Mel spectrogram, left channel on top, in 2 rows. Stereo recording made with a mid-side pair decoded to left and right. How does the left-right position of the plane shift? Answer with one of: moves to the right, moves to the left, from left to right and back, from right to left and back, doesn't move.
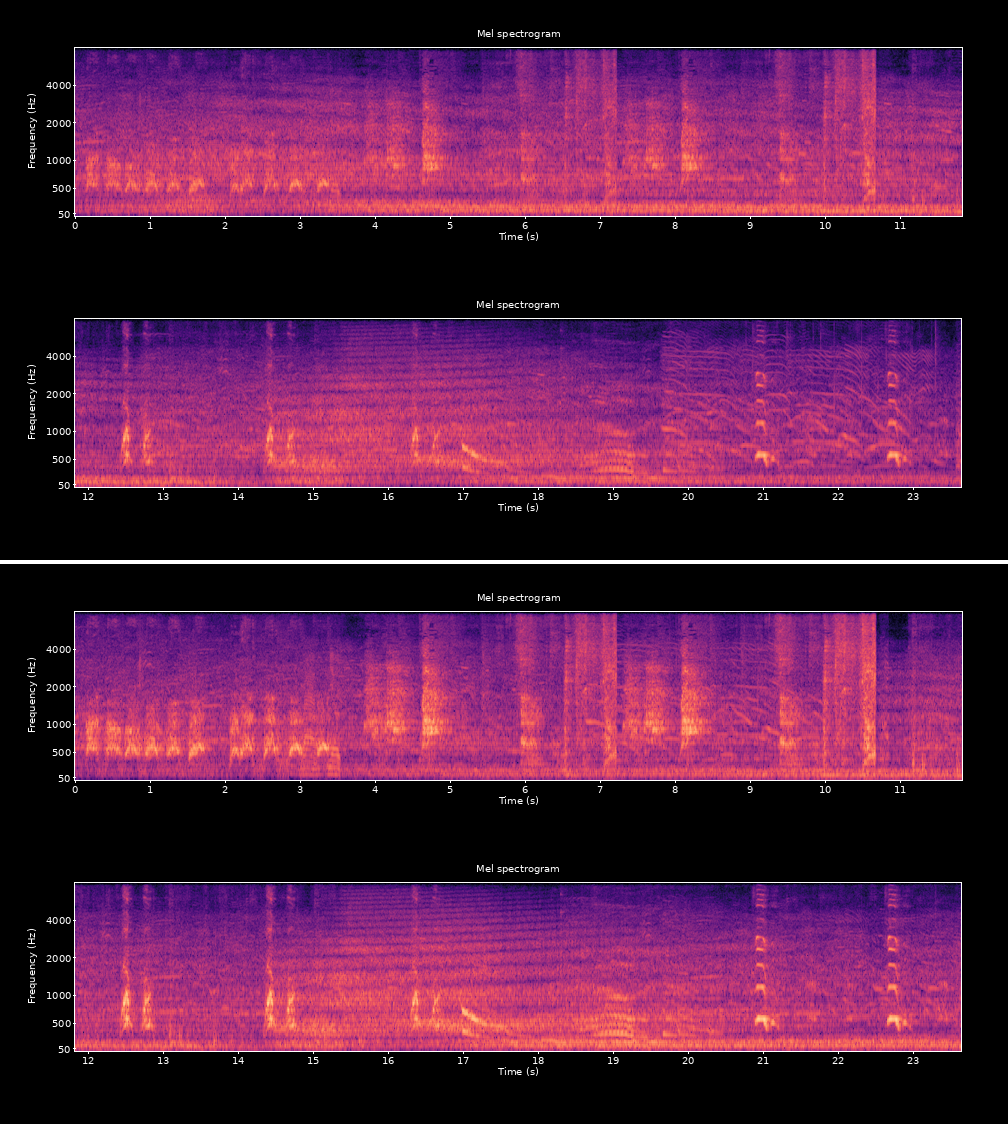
moves to the right.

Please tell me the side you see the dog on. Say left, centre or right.
right.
